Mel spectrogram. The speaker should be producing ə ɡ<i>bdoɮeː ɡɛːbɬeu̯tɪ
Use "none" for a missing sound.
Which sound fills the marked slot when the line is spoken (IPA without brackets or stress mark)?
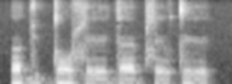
i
